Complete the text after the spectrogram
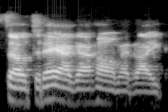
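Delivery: ordinary talk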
